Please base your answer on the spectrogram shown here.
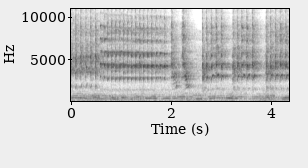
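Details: Dense, fast Long-tailed Shrike song in the sparrow-imitating 'tembakan gereja' style: rapid pulsing high notes in bursts of about a second, with gliding music tones in the background.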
